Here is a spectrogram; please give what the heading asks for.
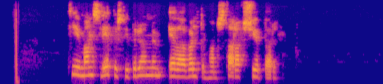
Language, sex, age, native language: Icelandic, female, 30-39, Icelandic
